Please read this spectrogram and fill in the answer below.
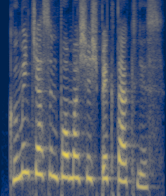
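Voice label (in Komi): кымын часын помасьӧ спектакльыс, Komi, female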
